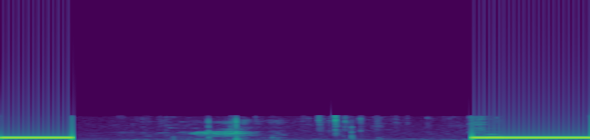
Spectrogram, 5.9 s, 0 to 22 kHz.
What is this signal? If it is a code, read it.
Ringback tone (North America), 440 + 480 Hz.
